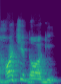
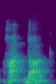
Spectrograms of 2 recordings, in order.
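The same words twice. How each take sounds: First: It is said with a Brazilian accent. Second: It is said with an English pronunciation.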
